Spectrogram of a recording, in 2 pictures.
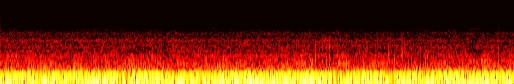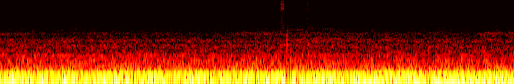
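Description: Steady low rumble, with a couple of faint clicks about eight seconds in.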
